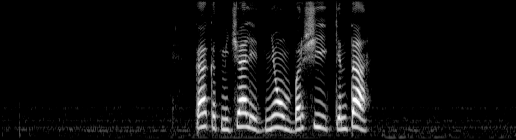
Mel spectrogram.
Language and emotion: Russian, positive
